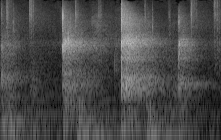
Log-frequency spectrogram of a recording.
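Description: A mini basketball bouncing on a hard floor: two sharp bounces about half a second apart, each with a short echo.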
